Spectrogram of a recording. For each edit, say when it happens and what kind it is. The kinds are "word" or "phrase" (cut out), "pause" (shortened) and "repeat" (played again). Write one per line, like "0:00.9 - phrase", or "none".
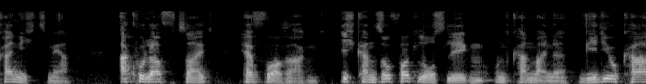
0:03.4 - pause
